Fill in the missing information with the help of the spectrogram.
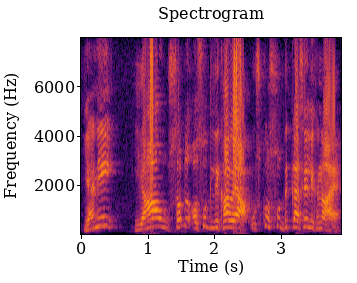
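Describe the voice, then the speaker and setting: A man with an unusually high, lively voice teaches a classroom lesson for exam students. He writes on a board as he talks and repeats key words slowly and clearly. His pitch swings widely between words. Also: dull audio.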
